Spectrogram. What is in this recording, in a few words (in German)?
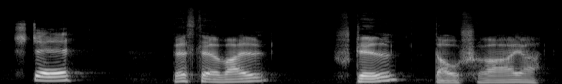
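"schdel", wittlicher woerterbuch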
